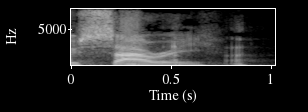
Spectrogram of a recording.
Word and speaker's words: Sarri: Come on, get your Maurizio Sarri. – Yes? – That's how you pronounce it in English.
